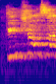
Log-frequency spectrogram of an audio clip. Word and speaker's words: Kinshasa: the southern hemisphere now kinshasa listen to the pronunciation correctly kinshasa is the capital of democratic republic of congo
